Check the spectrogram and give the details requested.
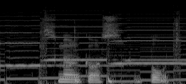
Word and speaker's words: Smörgåsbord: I think it's cool that English people use that word, borrowed word, you know, smorgasbord, which is actually pronounced smör with a. Smörgås and å instead of o. Smörgåsbord.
